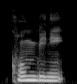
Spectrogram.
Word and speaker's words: コンビニ: コンビニ is actually the abbreviation and Japanese pronunciation of the English word convenience store. Yeah, it sounds really off. But if you pronounce convenience in Japanese, it would be コンビニエンス. Convenience. So they shortened コンビニエンス to simply コンビニ. コンビニ.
